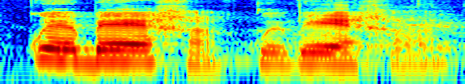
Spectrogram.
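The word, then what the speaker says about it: Gqeberha: Kwaggerba. I can't pronounce it. Kwaggerbe. Port Elizabeth. Can you repeat that again? I get it wrong as well, so we're really in trouble. Okay. How you say? Quebeja.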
